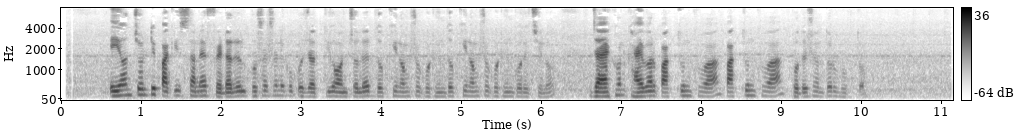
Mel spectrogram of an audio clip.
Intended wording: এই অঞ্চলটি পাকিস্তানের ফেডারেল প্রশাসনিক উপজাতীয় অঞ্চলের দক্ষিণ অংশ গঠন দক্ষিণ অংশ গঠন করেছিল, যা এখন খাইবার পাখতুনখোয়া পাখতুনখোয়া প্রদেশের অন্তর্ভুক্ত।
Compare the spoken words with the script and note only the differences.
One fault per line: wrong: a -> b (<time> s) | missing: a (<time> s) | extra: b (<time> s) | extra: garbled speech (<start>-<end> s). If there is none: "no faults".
no faults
